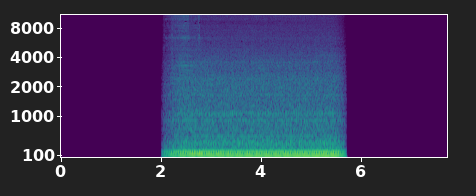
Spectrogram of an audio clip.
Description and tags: Alien ship opening the door
CZ, Panska, Czech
